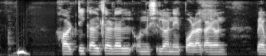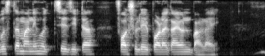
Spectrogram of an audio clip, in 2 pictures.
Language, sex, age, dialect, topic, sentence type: Bengali, male, 18-24, Standard Colloquial, agriculture, statement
